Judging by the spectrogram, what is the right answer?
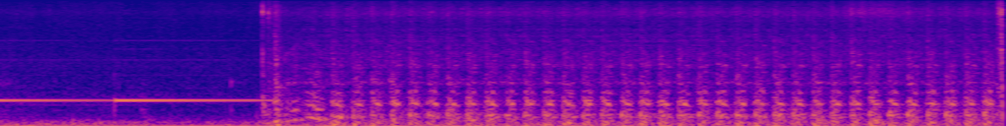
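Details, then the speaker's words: Malibu sitting about a month, failed to start night before (owner suspects not enough fuel in fuel rail): starter cranks steadily about four beats a second for five seconds, never fires; no start, cause unconfirmed, ignition mod planned. "Huh? I ain't got nothing at all now. Will not start at all."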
